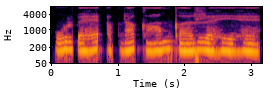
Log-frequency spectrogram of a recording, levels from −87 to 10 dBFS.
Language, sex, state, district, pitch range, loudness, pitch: Hindi, female, Uttar Pradesh, Saharanpur, 145-155 Hz, -15 LUFS, 150 Hz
